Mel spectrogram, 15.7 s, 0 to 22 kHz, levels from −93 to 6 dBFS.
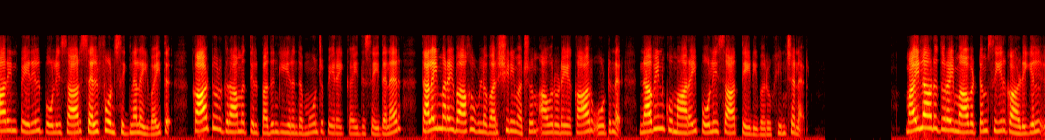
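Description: A speech clip with nothing technically wrong with it.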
